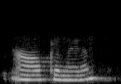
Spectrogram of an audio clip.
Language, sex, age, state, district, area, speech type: Telugu, female, 18-30, Andhra Pradesh, Kakinada, urban, conversation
